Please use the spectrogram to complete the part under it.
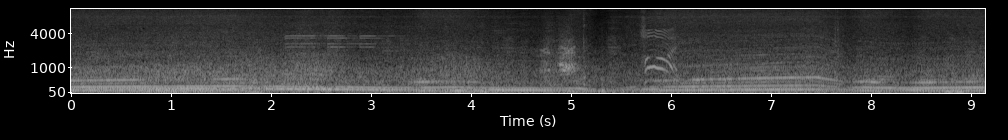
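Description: A car engine hums and revs, rising and falling as the car speeds up and shifts gears.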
